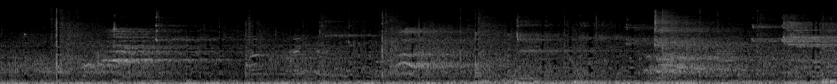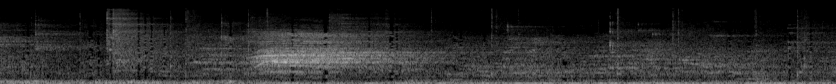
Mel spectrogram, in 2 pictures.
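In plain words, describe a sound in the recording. Shoes squeak on a hard floor in a large echoing hall.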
